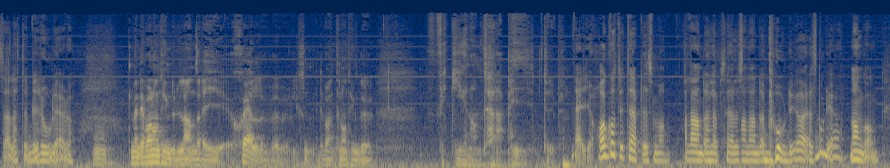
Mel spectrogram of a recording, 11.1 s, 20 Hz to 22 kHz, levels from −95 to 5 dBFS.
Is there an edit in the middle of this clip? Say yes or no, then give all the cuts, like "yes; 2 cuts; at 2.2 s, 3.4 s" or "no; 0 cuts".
yes; 2 cuts; at 9.3 s, 10.2 s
